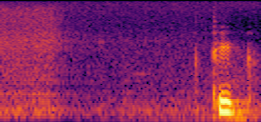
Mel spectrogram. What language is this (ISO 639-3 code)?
ben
